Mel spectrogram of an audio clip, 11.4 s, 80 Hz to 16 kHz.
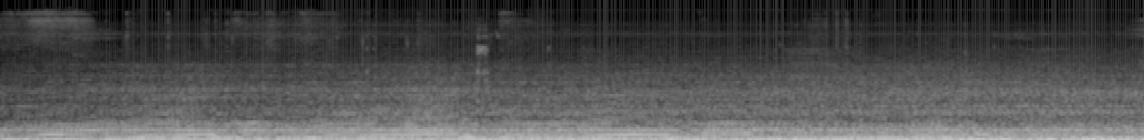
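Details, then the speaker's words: Before sound: Cooper Endurance Plus tires loud since rotation, steady highway speed around 55 mph; deep constant droning roar with no engine note rising over it; owner suspects tires, possibly wheel bearings, before swapping them. "So I'm trying to get a before sound. I don't know if it's gonna pick up on the camera or not, just how loud these are,"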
